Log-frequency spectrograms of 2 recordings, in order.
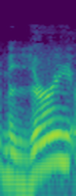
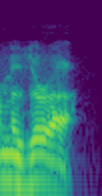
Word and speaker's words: Missouri: By the way, is it pronounced Missouri or Missouri? – Well, it depends on whether you live in the upper part of Missouri or the lower part of Missouri. – I see. Okay. So it's the same place depending with a different pronunciation depending on where you are. Okay. – Well, so really, it's the local vernacular versus the educated vernacular.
